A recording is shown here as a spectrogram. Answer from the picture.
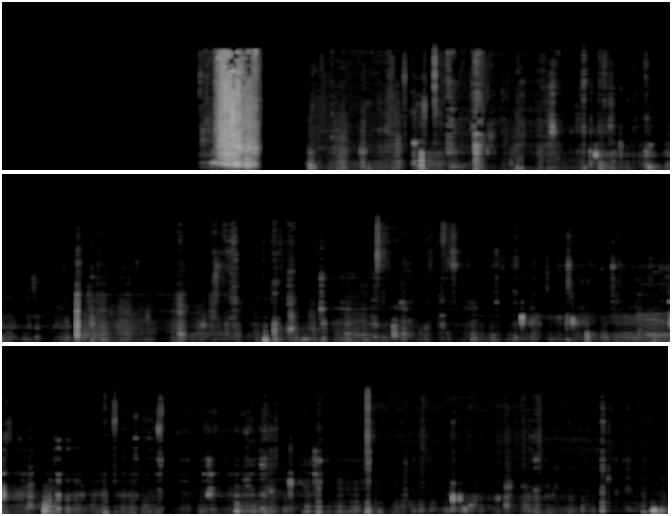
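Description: A McDonald's chicken nugget is bitten into close to the mic with one loud crunch about two seconds in. This is followed by steady chewing: small crunches of the breaded coating and mouth clicks.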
